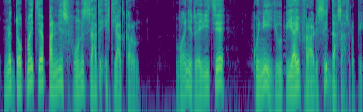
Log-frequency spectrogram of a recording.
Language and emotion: Kashmiri, angry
